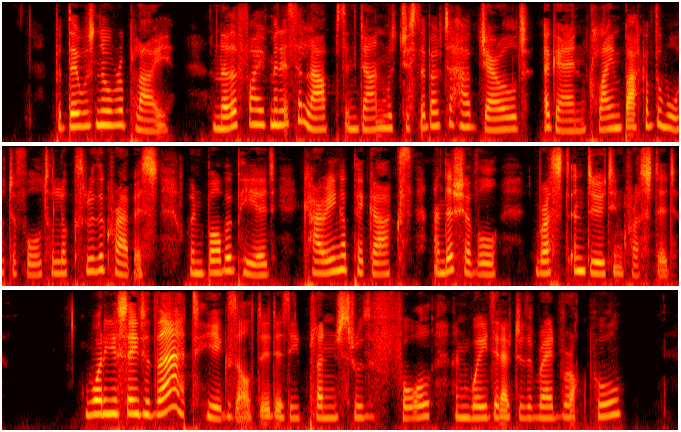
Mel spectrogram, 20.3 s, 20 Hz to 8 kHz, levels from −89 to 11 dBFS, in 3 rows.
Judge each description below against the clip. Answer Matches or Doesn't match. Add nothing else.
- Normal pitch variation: Matches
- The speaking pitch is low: Doesn't match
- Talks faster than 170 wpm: Matches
